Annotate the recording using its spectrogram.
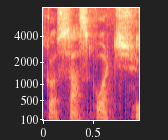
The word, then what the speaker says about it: Sasquatch: Nu säger du Bigfoot här, men egentligen vill du säga det Sasquatch. Ja. Uttalar jag det på rätt sätt? Ja, det gör du nog.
